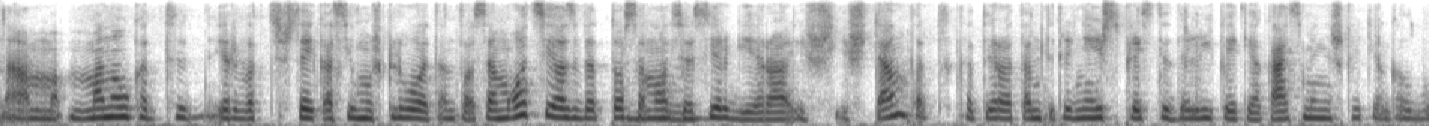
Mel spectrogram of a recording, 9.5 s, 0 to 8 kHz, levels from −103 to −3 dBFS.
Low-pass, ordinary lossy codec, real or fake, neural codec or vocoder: 7.2 kHz; Opus, 32 kbps; fake; vocoder, 22.05 kHz, 80 mel bands, WaveNeXt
